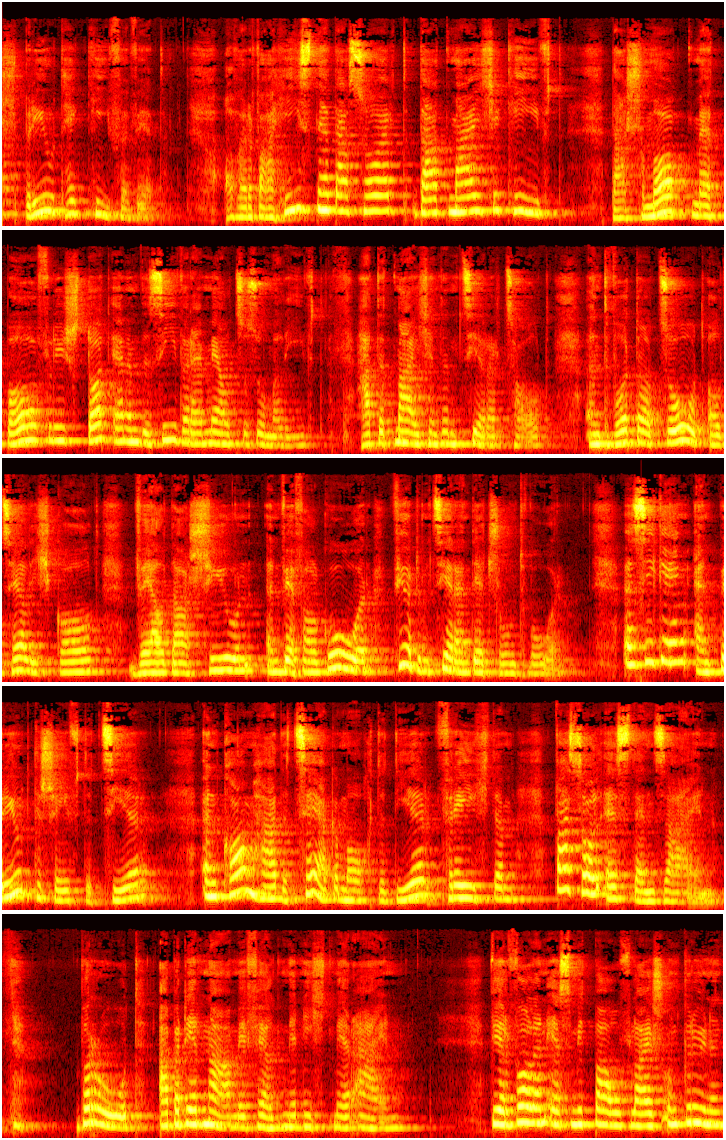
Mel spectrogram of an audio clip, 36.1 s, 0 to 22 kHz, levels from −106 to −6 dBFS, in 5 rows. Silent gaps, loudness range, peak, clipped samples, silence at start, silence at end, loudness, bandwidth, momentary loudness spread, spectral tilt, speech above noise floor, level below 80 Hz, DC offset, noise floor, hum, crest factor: none; 5 LU; 0 dBFS; under 0.1%; 0 s; 0 s; -23 LUFS; 16.5 kHz; 17 LU; -4 dB/octave; 34 dB; -70 dBFS; under 0.1%; -58 dBFS; none; 24 dB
